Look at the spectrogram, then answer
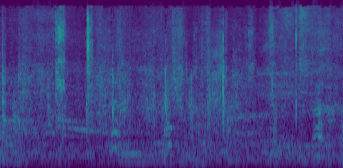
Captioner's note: laughter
